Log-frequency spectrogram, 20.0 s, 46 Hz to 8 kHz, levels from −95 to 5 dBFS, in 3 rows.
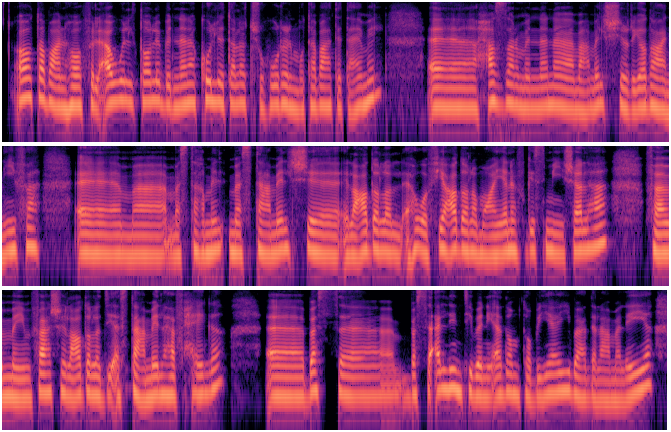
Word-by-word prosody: آه 230 Hz, +2 st, +5 dB
طبعًا، 200 Hz, -8 st, +2 dB
هو 175 Hz, +2 st, +3 dB
في -, -, -7 dB
الأول 200 Hz, +2 st, +3 dB
طالب 205 Hz, 0 st, -1 dB
إن 170 Hz, -1 st, -2 dB
أنا 190 Hz, +2 st, +1 dB
كلّ 205 Hz, 0 st, 0 dB
3 185 Hz, 0 st, -4 dB
شهور 180 Hz, +3 st, -3 dB
المتابعة 170 Hz, +1 st, -2 dB
تتعمل، 170 Hz, -, -3 dB, 0.5 s
آآ 165 Hz, -1 st, +1 dB
حذَّر 195 Hz, +1 st, 0 dB
من 170 Hz, -, -2 dB
إن 165 Hz, -, -3 dB
أنا 170 Hz, -2 st, 0 dB
ما 150 Hz, -, -1 dB
أعملش 170 Hz, +4 st, -3 dB
رياضة 165 Hz, +2 st, 0 dB
عنيفة، 170 Hz, +4 st, 0 dB, 0.4 s
آآ 155 Hz, -1 st, +2 dB
ما 145 Hz, 0 st, 0 dB
ما -, -, -4 dB
استغمل 160 Hz, +3 st, -2 dB
ما 160 Hz, -1 st, +1 dB
استعملش 165 Hz, +3 st, -1 dB
العضلة 160 Hz, +1 st, +2 dB
ال 150 Hz, -2 st, -4 dB
هو 170 Hz, -2 st, 0 dB
فيه 180 Hz, +5 st, 0 dB
عضلة 175 Hz, -2 st, +3 dB
معيّنة 150 Hz, +3 st, +1 dB
في 155 Hz, -, -9 dB
جسمي 170 Hz, -2 st, -3 dB
شالها، 180 Hz, +8 st, +2 dB, 0.4 s
فما 155 Hz, -2 st, +4 dB
ينفعش 180 Hz, +5 st, +2 dB
العضلة 170 Hz, +1 st, +2 dB
دي 150 Hz, -, -2 dB
أستعملها 165 Hz, 0 st, +1 dB
في 160 Hz, -, -9 dB
حاجة، 180 Hz, +9 st, -2 dB, 0.4 s
آآ 160 Hz, 0 st, +3 dB
بس 195 Hz, +3 st, -2 dB, 0.5 s
بس 155 Hz, -, -3 dB
قال 190 Hz, +2 st, +4 dB
لي 215 Hz, -, +3 dB
أنتِ 190 Hz, -1 st, 0 dB
بني 160 Hz, -1 st, +1 dB
آدم 175 Hz, +1 st, -1 dB
طبيعي 170 Hz, +4 st, -2 dB
بعد 155 Hz, -4 st, -2 dB
العمليّة، 150 Hz, -, -1 dB
170 Hz, 165 wpm, -24 LUFS, 155-185 Hz, 0.5 s, آه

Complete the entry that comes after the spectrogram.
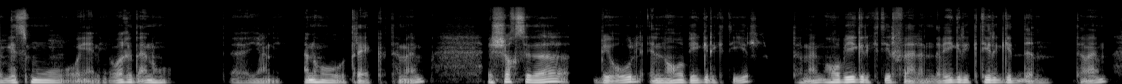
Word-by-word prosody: جسمه 95 Hz, 0 st, +1 dB, 0.2 s
يعني 80 Hz, +4 st, -9 dB
واخِد 100 Hz, +4 st, 0 dB
أنْهو 95 Hz, -1 st, -1 dB, 0.6 s
آآ 80 Hz, -1 st, -14 dB
يعني 75 Hz, -2 st, -10 dB, 0.2 s
أنْه 95 Hz, -4 st, +3 dB
تراك 75 Hz, -2 st, -5 dB
تمام، 110 Hz, +7 st, -5 dB, 0.6 s
الشخص 115 Hz, +3 st, +3 dB
ده 110 Hz, +3 st, +4 dB, 0.2 s
بيقول 90 Hz, +8 st, +1 dB
إن 85 Hz, 0 st, +1 dB
هو 95 Hz, +5 st, +3 dB
بيجري 95 Hz, -1 st, 0 dB
كتير 105 Hz, -, -7 dB, 0.2 s
تمام، 85 Hz, +4 st, -5 dB
هو 100 Hz, +1 st, +4 dB
بيجري 110 Hz, -1 st, +6 dB
كتير 95 Hz, 0 st, -2 dB
فعلًا 70 Hz, -4 st, -5 dB
ده 75 Hz, -, -7 dB
بيجري 100 Hz, +2 st, +2 dB
كتير 105 Hz, +1 st, +3 dB
جدًا 75 Hz, -7 st, -3 dB, 0.3 s
تمام؟ 95 Hz, -, -4 dB
95 Hz, 140 wpm, -22 LUFS, 80-100 Hz, 0.6 s, بيجري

